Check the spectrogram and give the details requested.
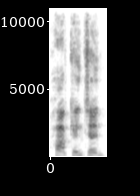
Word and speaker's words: Hopkinton: cousin in boston and is it pronounced hopkinton is that how you pronounce it yep hopkinton yep that's the starting line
